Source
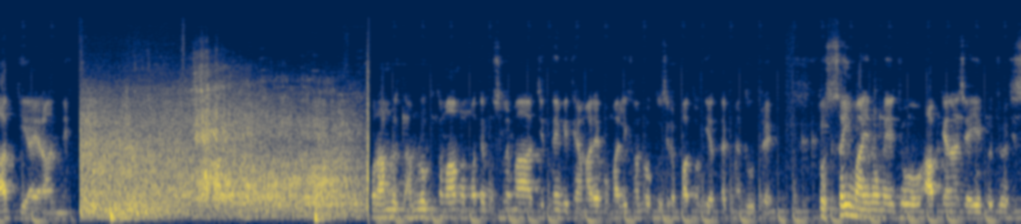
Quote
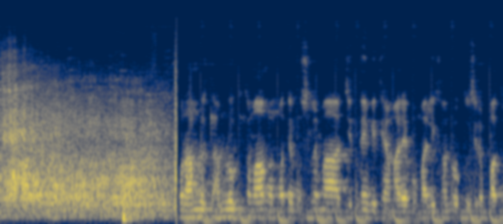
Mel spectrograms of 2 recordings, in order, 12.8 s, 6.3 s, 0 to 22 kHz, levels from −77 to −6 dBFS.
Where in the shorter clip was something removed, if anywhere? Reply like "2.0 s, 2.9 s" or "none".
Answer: none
